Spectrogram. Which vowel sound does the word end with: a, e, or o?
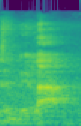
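a. The word ends with an a sound. "kalau di Banyumas ngomong jendela itu ya jendela"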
